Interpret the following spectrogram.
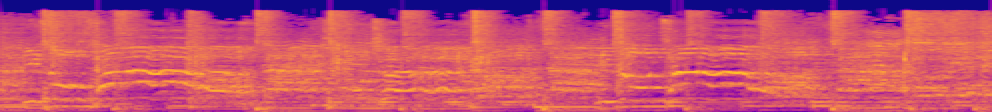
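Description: Live gospel music: a church choir singing with a lead singer on a microphone, backed by an electronic keyboard and a steady beat of drums and hand claps.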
